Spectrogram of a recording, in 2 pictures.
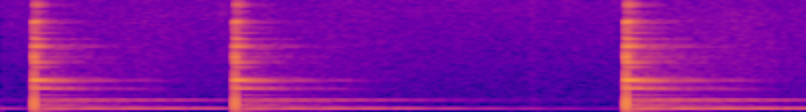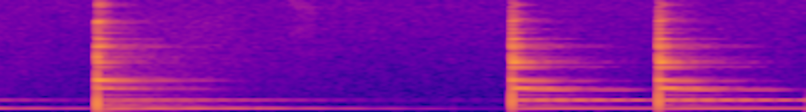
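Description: Recorded champagne glass flicked with a finger, played back as samples six times in a row. Each note is a sudden bell-like ping that rings at one steady pitch and dies away over a second or so. The loudness differs slightly from note to note.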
